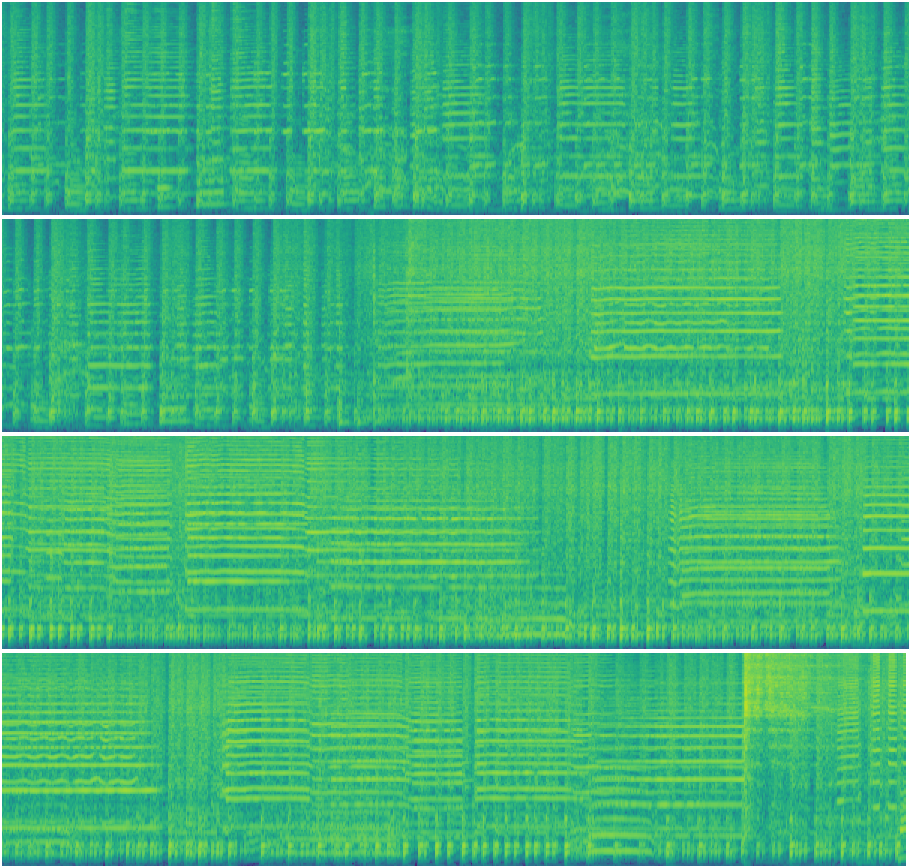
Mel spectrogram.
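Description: Oaxacan brass band playing a dance tune: a snare drum rolling steadily under clarinet and brass melody, with bass drum and cymbal. About a third of the way in the full band comes in louder with sustained horn lines.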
